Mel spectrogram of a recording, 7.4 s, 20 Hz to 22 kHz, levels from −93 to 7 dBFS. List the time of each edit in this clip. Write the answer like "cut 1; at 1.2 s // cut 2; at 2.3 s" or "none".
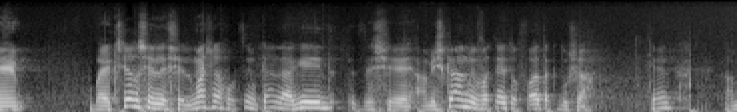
none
